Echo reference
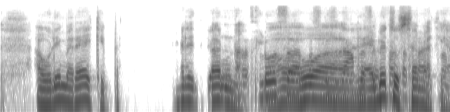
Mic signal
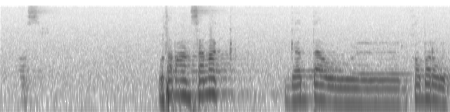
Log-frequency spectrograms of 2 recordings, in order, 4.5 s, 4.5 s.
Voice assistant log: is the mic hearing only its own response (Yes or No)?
No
